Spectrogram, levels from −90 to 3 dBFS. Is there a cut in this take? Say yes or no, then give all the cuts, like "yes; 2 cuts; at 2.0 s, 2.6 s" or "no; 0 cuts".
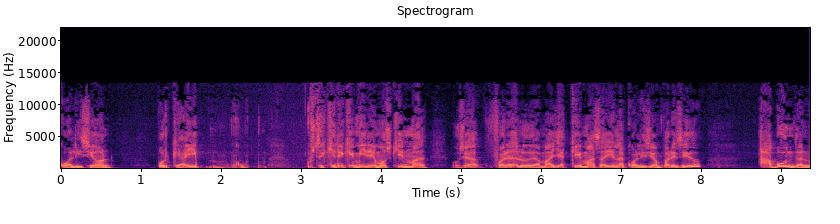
no; 0 cuts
